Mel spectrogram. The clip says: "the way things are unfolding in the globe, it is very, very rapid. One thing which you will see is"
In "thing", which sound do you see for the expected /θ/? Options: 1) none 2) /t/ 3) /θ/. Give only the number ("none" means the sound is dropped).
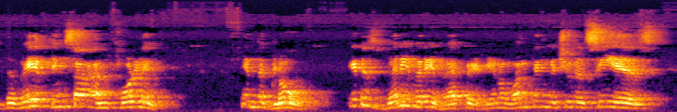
2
